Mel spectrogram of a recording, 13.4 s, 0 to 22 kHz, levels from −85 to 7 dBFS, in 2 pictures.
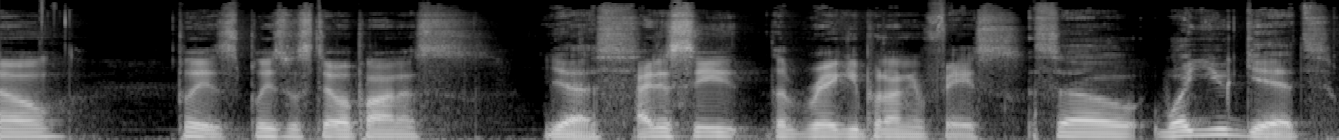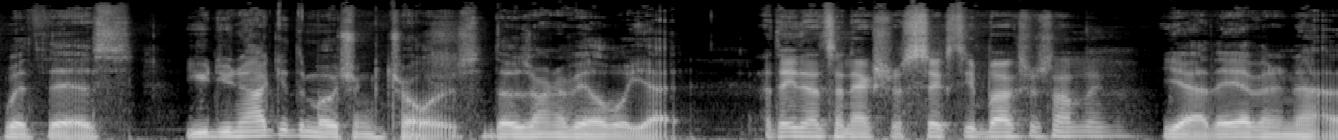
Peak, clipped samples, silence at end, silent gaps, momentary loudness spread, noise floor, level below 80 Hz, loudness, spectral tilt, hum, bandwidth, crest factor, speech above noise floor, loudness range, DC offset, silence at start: -2 dBFS; under 0.1%; 0 s; none; 8 LU; -51 dBFS; -34 dBFS; -16 LUFS; -5.5 dB/octave; none; over 20 kHz; 14 dB; 35 dB; 1 LU; under 0.1%; 0 s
